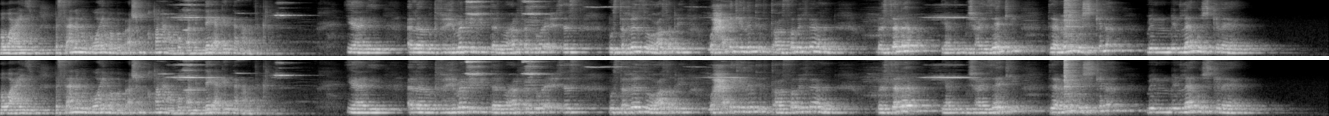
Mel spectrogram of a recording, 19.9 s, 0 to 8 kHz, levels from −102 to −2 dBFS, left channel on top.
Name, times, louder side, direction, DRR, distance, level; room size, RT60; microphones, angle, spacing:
voice 1, 0.0-4.0, left 1 dB, 15° left, -1 dB, 1.9 m, -26 dB
sound 1, 2.3-3.2 3.5-3.6 4.1-4.3 6.8-7.2 7.8-8.1 8.8-9.3 10.3-11.1 13.0-14.6 15.9-16.2, right 4 dB, 25° right, 5.4 m, -31 dB
voice 2, 5.2-5.7 6.1-8.8 9.1-12.8 13.1-13.7 14.1-15.2 15.7-16.7 17.2-18.6, left 1 dB, 80° left, 0 dB, 4.5 m, -25 dB
20.5 x 7.1 x 5.8 m, 1.2 s
head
